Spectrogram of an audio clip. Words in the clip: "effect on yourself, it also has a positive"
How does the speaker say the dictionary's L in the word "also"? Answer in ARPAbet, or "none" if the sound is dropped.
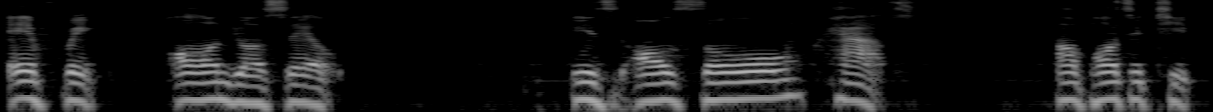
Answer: L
